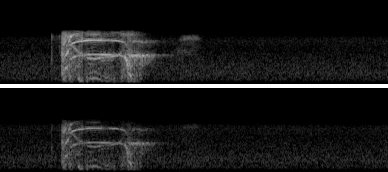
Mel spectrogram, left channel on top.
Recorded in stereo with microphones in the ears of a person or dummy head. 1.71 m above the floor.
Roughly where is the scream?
Left.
